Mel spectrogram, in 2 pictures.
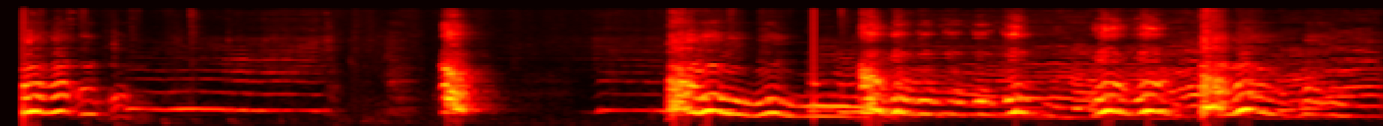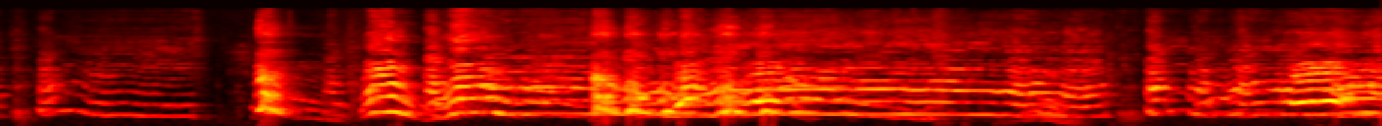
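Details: Several huskies and husky mixes howl together, one of them not a husky: long wavering tones bending up and down, overlapping voices, with short yips and a few brief silent gaps.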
